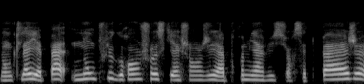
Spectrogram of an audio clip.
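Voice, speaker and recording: A woman speaks at a moderate pace with ordinary pitch variation. The sound is dry and close with no echo, over a quiet background. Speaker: software presenter. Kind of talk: live webinar software demo. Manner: hesitant, many fillers.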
